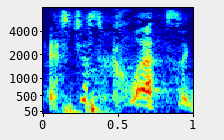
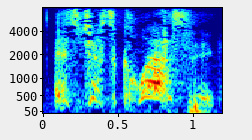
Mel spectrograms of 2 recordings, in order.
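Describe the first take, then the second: First: Breathy whispered repeat. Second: High delighted exclaim. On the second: Repeated delighted remark. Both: Real, not acted.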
